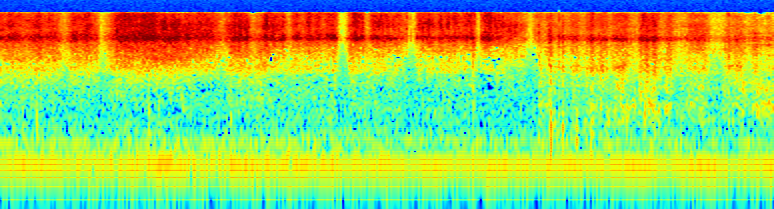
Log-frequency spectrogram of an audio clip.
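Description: Fingernails scratch and then fingertips rub across the grooved surface of an empty black ridged plastic pencil tray. The result is a continuous, bright, hissy scraping texture with faint rhythmic ridge clicks over a steady low hum.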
